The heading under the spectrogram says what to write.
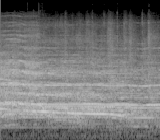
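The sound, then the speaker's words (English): A large crowd cheers and shouts loudly and steadily in answer to being asked who is in a bad mood tonight, a dense, sustained roar of many voices filling the whole moment with no break. “Sound of applause, who's in a bad mood tonight?”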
